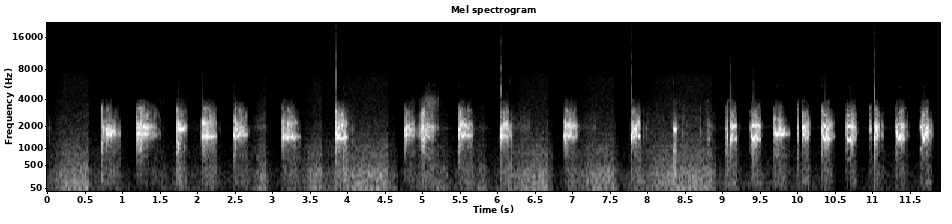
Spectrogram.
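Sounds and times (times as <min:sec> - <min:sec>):
crystal friction turkey call making cutting sounds: 0:00.7 - 0:04.1, 0:04.8 - 0:06.3, 0:06.9 - 0:07.1, 0:07.8 - 0:11.9.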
